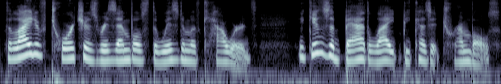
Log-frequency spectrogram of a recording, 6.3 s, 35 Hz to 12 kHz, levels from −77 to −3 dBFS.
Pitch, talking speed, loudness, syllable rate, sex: 200 Hz, 165 wpm, -21 LUFS, 4.6 syllables/s, female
